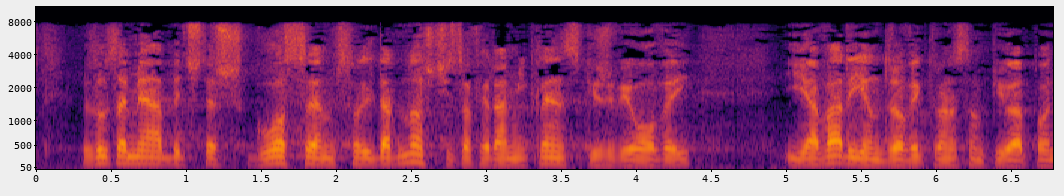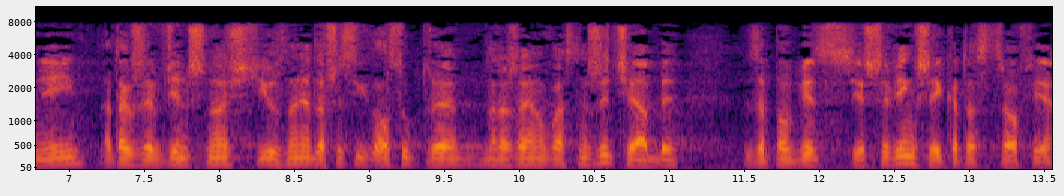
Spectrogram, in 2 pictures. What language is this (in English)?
Polish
